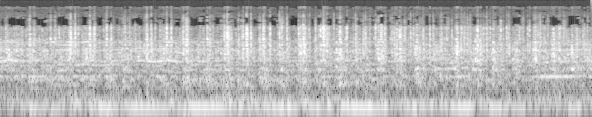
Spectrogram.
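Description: Concert cimbalom played with mallets: a fast, dense run of repeated strikes on the strings over a steady ringing low note.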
